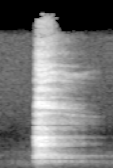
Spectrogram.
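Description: A person exhales once during a church breathing exercise: a soft, breathy rush of air that starts abruptly and trails off over about a second, quiet and alone.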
